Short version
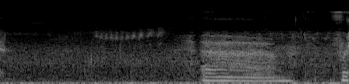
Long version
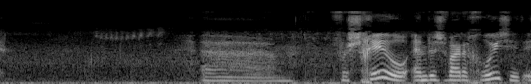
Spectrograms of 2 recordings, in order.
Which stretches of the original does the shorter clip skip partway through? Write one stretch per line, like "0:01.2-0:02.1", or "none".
none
